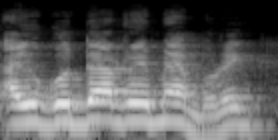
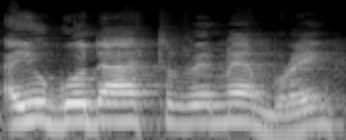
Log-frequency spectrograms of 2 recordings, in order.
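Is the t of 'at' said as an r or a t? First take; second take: r; t. First: The t of 'at' sounds like r. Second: The t of 'at' is a clear t.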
